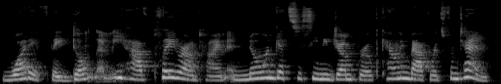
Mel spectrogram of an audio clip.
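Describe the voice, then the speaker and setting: A woman's voice: a little high, brisk, a little mellow, natural voice. Woman as an anxious, dramatic five-year-old girl. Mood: panicked, dramatic. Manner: dramatic, exclamatory, earnest. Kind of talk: picture-book read-aloud.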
